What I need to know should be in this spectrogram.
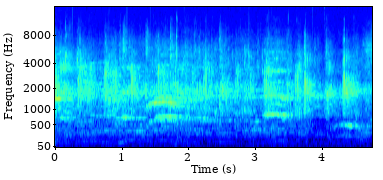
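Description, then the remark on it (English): An audience claps together to thank the Lord in a dense, sustained round of applause for several seconds, steady in loudness, with faint voices calling out through the clapping. “We need to clap our hands and thank the Lord together.”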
